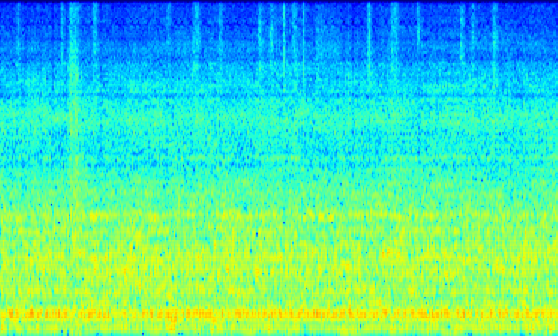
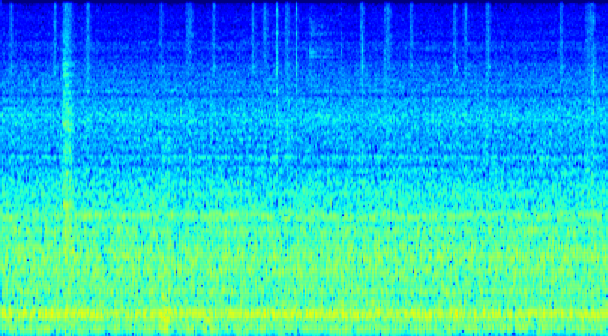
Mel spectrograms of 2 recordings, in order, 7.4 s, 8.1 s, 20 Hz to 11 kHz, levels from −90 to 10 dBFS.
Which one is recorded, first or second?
second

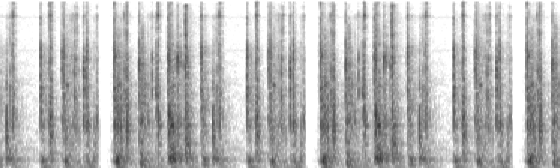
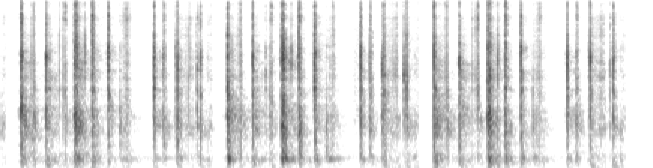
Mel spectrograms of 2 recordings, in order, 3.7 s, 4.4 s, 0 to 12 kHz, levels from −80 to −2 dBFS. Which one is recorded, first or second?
first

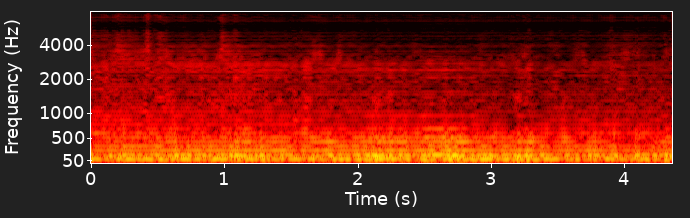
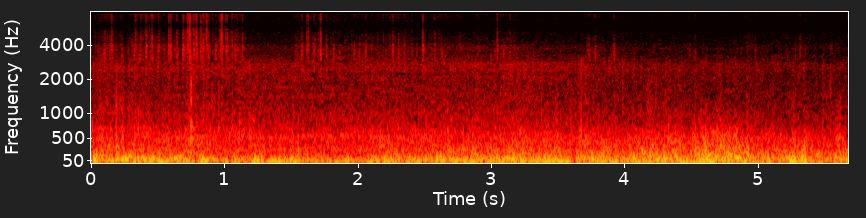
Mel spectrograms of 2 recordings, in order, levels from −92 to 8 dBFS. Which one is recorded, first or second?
second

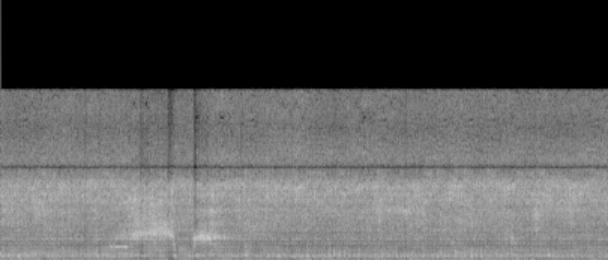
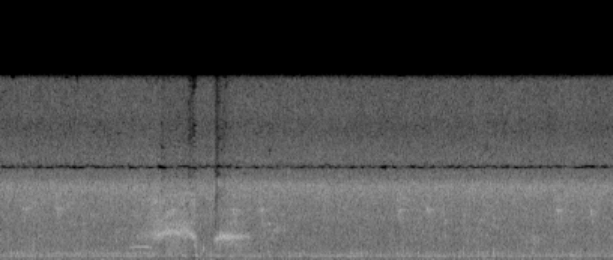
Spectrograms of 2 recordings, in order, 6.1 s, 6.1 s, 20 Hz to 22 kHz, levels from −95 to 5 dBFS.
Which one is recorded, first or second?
second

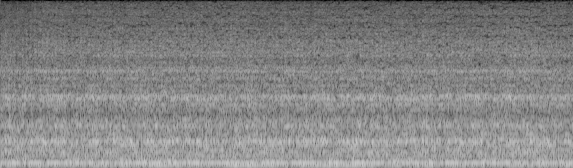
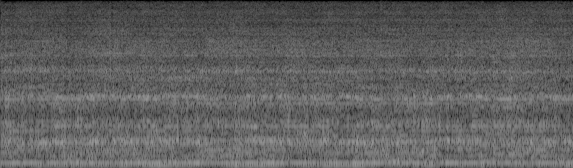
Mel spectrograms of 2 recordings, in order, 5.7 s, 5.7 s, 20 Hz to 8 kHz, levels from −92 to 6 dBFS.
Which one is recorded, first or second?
first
